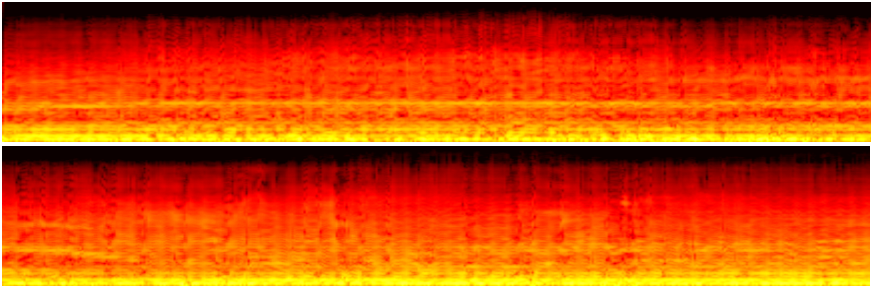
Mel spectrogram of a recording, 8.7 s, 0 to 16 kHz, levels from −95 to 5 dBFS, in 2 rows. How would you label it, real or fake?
fake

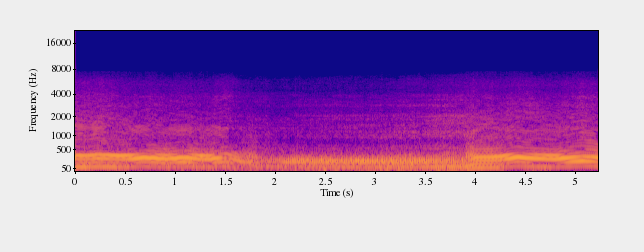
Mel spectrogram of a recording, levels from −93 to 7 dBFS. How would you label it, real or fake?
real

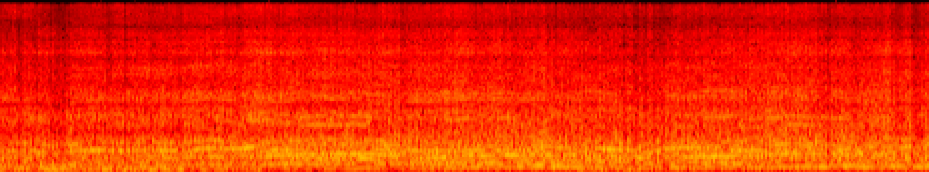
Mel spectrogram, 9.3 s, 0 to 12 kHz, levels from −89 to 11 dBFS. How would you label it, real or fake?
real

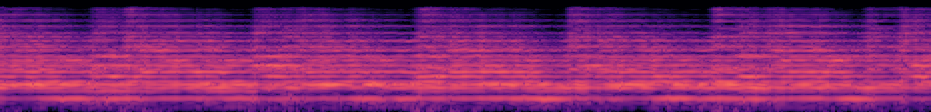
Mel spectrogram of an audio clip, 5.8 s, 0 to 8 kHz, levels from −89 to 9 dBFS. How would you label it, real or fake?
fake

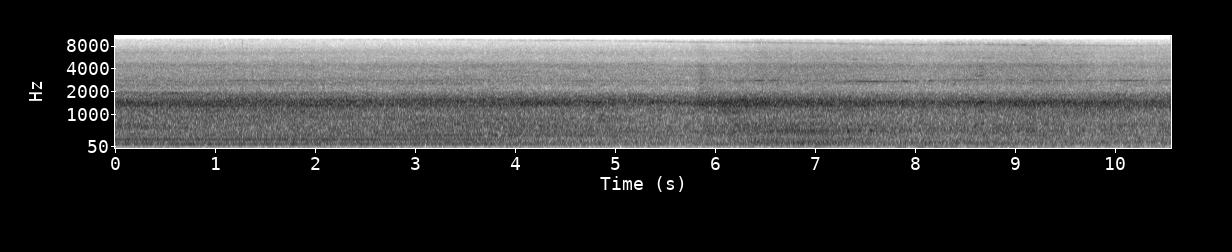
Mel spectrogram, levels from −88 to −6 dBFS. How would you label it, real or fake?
real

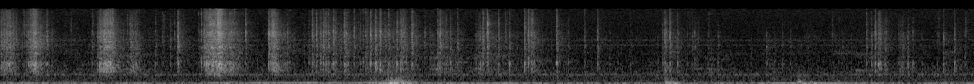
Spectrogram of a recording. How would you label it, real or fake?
fake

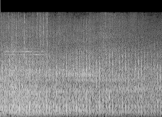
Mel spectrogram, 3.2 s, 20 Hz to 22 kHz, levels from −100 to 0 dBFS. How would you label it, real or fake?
fake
